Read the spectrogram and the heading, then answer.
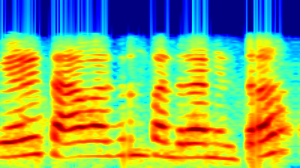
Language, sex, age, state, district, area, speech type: Marathi, female, 45-60, Maharashtra, Thane, urban, conversation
